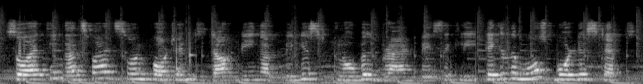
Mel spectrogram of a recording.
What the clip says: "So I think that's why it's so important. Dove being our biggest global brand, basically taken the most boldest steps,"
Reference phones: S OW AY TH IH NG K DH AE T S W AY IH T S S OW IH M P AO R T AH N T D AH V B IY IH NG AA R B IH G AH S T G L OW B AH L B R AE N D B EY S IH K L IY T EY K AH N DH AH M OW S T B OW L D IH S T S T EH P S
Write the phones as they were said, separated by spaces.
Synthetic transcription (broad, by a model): S OW AY T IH NG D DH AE T S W AY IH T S S OW IH M P AO R T AH N T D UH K B IY IH NG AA B IH G AH S T G L OW B AH L B R AE N D B EY S IH K L IY T EY K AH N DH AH M OW S T B OW L D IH T S T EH P S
